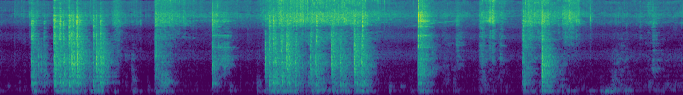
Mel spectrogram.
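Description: A metal spoon scraping and clinking on a hot tawa in repeated strokes as ghee is spread over a makki roti, with the ghee hissing on the griddle.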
